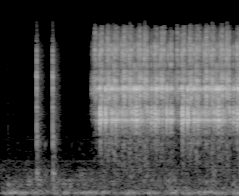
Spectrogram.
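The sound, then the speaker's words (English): Part of a new alarm tone meant to signal a problem with a patient's medication: two quick clicks, then a pill bottle rattles steadily and briskly for about two seconds, a bright, dense shaking of small hard pills with no voices. “Right, the sound of the pill bottle kind of cues medication in your head”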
